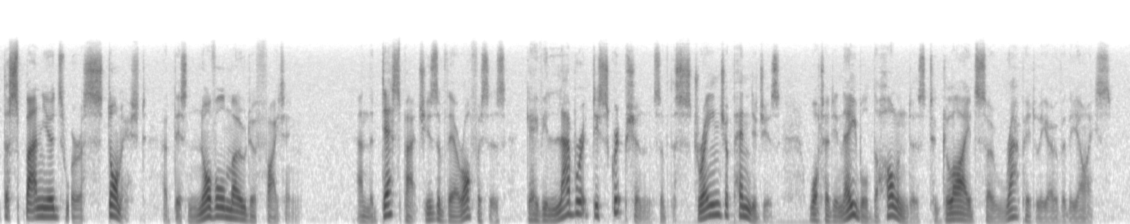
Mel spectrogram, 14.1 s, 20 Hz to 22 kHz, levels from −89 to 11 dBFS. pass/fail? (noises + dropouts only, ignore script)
fail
